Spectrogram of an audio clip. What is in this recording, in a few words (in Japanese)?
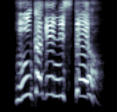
いい加減にしてよ！ 少女×中音域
